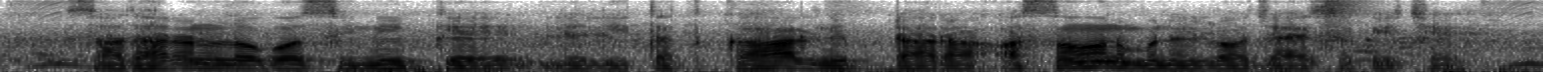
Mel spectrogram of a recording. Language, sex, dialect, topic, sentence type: Maithili, male, Angika, banking, statement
